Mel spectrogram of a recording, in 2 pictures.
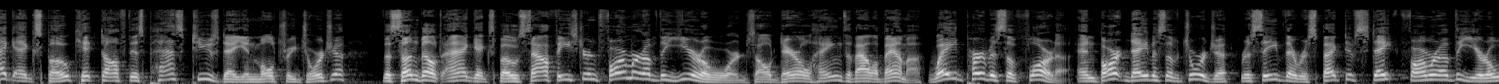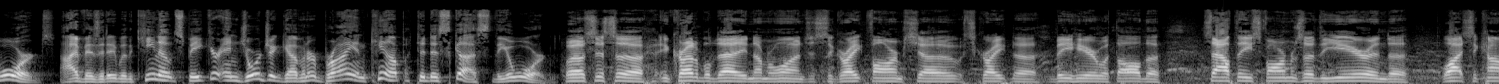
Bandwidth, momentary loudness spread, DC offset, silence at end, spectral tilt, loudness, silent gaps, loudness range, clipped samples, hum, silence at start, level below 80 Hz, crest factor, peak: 13.5 kHz; 9 LU; under 0.1%; 0 s; -4.5 dB/octave; -16 LUFS; none; 4 LU; under 0.1%; none; 0 s; -46 dBFS; 16 dB; 0 dBFS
